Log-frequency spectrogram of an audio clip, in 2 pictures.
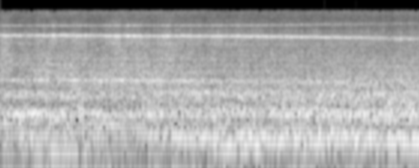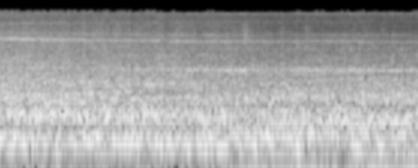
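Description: Three large military transport helicopters flying past in formation, with a steady heavy rotor and turbine noise and a high turbine whine that falls slowly in pitch as they go by.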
